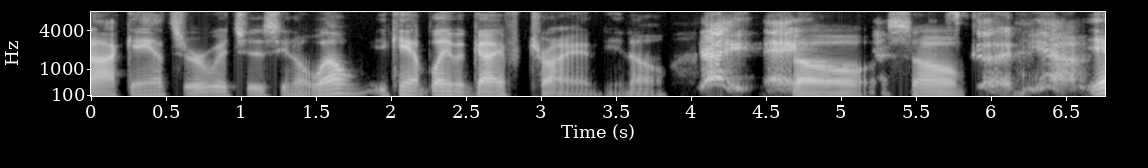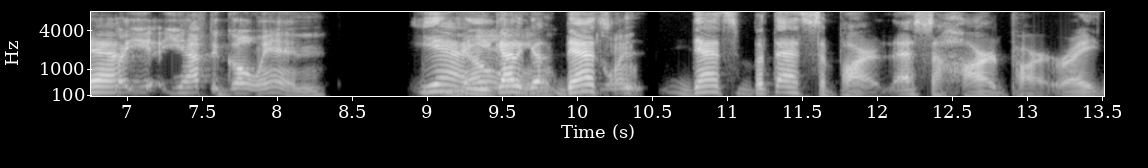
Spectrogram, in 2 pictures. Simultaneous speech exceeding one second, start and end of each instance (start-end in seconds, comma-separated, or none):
9.1-10.4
